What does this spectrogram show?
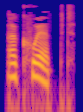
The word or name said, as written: equipped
